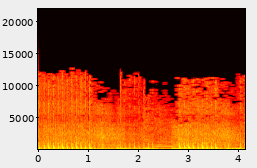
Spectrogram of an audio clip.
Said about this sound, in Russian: Беспорядочная стрельба из нескольких автоматов. Потом гулкий удар.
